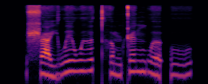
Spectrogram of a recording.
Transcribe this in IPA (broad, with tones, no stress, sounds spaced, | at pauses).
ʂ a˨˩˨ j w e˧ w ɨ˧˥ ə̯ t̪ʰ ə˨˩˨ m ʈ ɛ˧ ŋ w əː˨˩˨ ʔ u˨˩˦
